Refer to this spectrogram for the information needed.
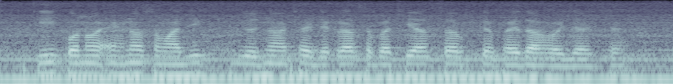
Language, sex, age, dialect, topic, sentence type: Maithili, male, 25-30, Angika, banking, statement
